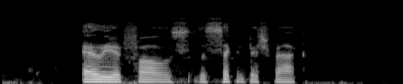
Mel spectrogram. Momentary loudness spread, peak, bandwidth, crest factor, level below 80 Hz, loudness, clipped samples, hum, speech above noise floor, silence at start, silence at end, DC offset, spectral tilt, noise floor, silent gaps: 13 LU; -2 dBFS; 7.8 kHz; 20 dB; -52 dBFS; -21 LUFS; under 0.1%; none; 50 dB; 0.05 s; 1.1 s; under 0.1%; -7 dB/octave; -70 dBFS; none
